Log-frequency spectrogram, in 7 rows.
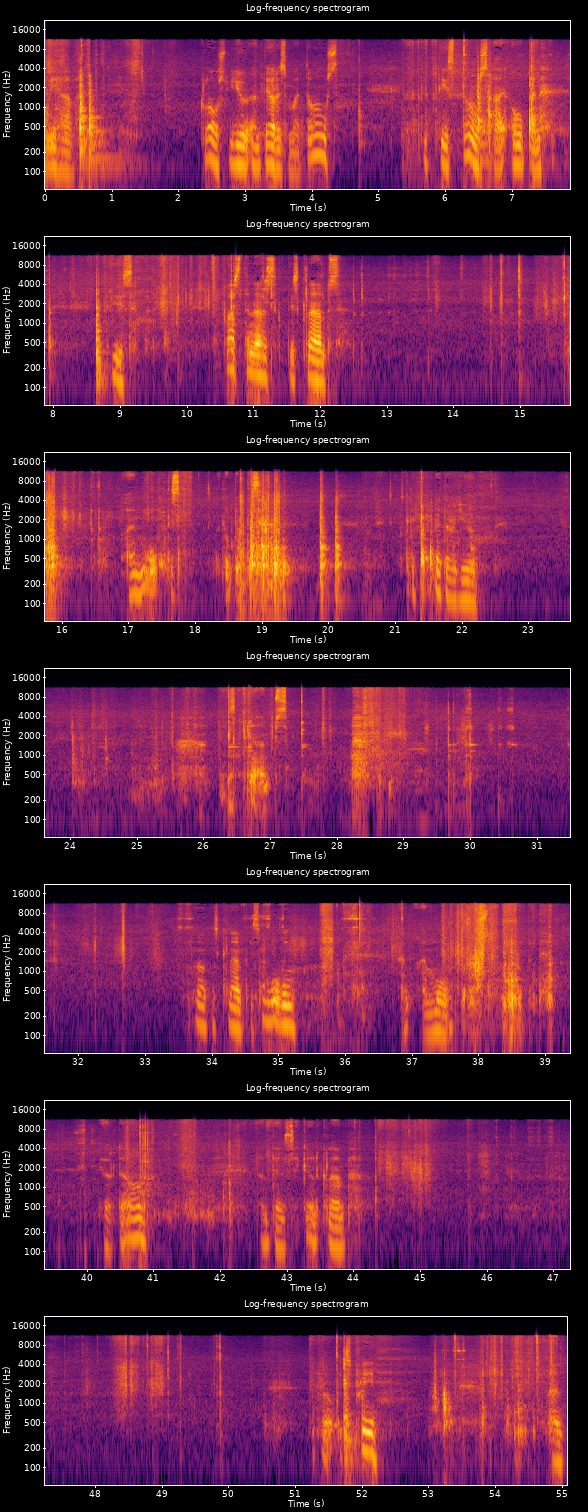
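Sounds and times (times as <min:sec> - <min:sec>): rustling: 0:00.0 - 0:02.1, 0:05.0 - 0:11.4, 0:12.7 - 0:19.5, 0:23.4 - 0:30.8, 0:31.4 - 0:43.2, 0:44.1 - 0:49.5, 0:53.1 - 0:55.0.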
